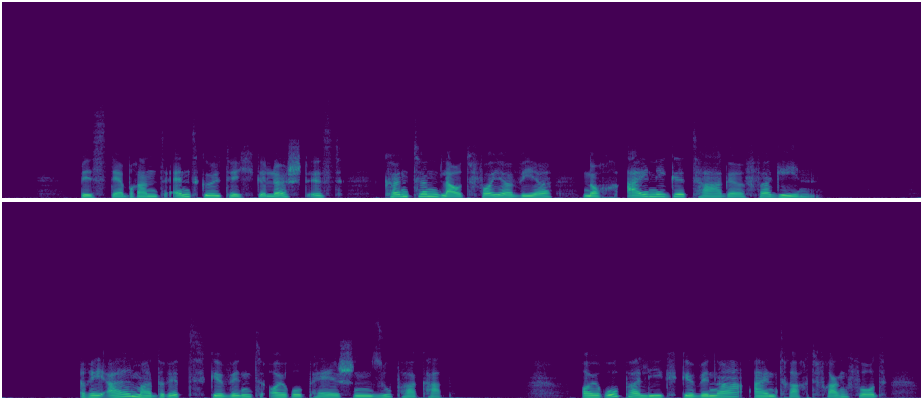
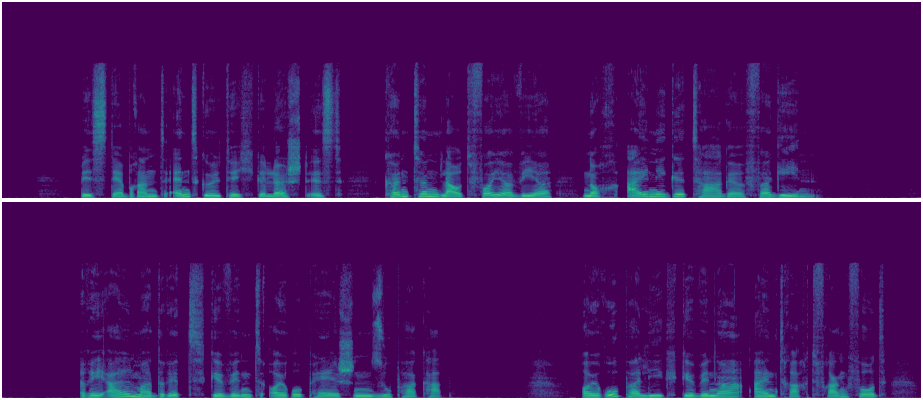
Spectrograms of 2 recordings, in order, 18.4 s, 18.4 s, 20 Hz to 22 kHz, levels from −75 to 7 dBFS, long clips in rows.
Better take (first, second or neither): second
